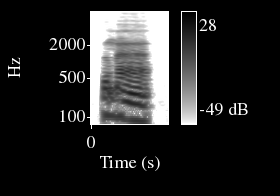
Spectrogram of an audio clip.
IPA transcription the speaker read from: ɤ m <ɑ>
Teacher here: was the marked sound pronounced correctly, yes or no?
no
